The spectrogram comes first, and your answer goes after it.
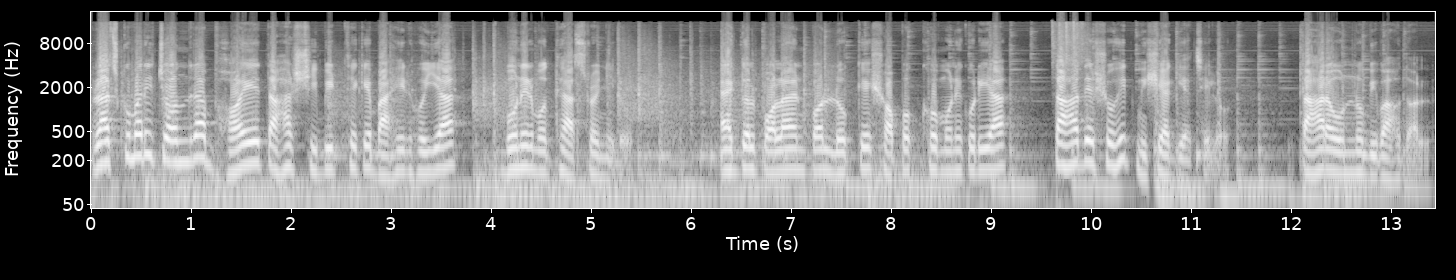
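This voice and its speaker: A man's voice: mid-range voice, normal speed, faint music behind. A man narrating an audio drama in a formal, literary storytelling manner.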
